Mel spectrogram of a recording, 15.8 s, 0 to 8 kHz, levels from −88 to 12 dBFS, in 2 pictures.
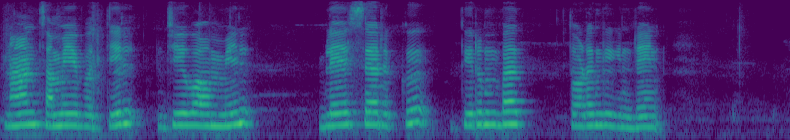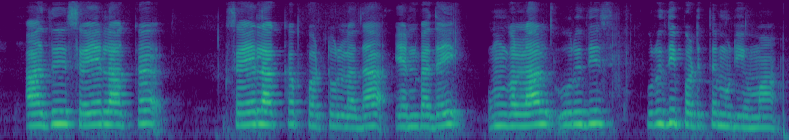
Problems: constant background noise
